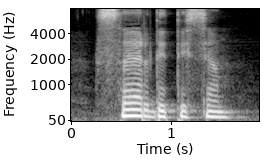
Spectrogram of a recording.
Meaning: 1. to be angry 2. passive of се́рдити (sérdyty)
- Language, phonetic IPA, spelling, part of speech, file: Ukrainian, [ˈsɛrdetesʲɐ], сердитися, verb, Uk-сердитися.ogg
